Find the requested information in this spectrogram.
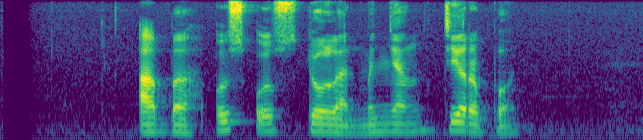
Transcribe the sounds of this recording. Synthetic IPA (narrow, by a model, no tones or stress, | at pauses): ʔabahʊsʊsd̥olanməɲaŋt͡ʃiɾəb̥ɔn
